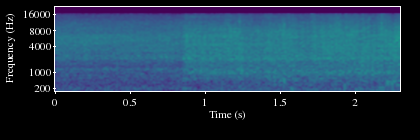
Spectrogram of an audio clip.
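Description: Eggs, tomatoes and beans sizzle in cast iron pans over an outdoor bushcraft fire, a steady close hiss that swells louder partway through, with no talk.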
